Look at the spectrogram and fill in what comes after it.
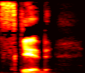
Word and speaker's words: Skydd: It's called Plant Skid, and Skid is spelled SKYDD. It's a Swedish word meaning protection.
